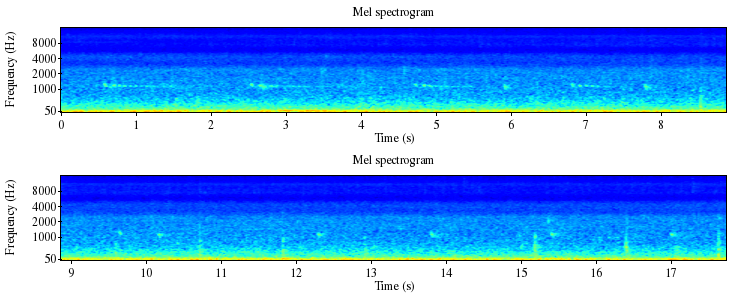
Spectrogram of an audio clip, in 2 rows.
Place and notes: Taipei Botanical Garden - Hot and humid afternoon
Hot and humid afternoon, in the Botanical Garden, Sony PCM D50 + Soundman OKM II
Zhongzheng District, Taipei City, Taiwan, 13 September 2013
